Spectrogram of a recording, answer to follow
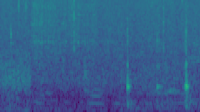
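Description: A flying insect buzzing briefly close by, with two sharp clicks late on that are the loudest sounds.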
